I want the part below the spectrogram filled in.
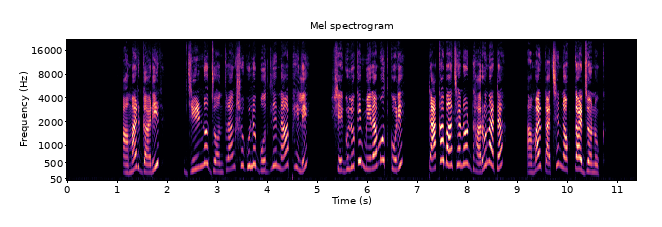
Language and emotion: Bengali, disgusted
